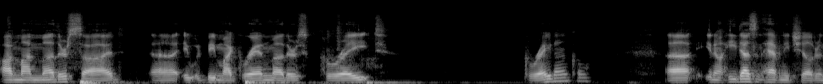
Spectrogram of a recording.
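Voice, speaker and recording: On a very clean recording with a silent background, a man with a Southern US accent speaks at a fairly low pitch and a moderate pace. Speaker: living historian. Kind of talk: casual chat.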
